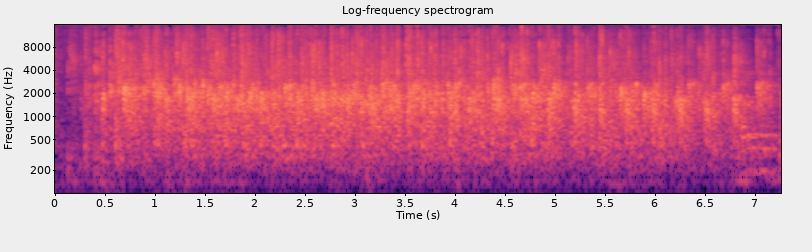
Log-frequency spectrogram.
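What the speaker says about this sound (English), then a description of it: "Let's give Professor Mofeti a big round of applause." A lecture audience at a talk on indigenous knowledge systems in Namibia gives Professor Mofeti a big round of applause, sustained loud clapping from many people that carries on for several seconds, alone and unbroken.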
